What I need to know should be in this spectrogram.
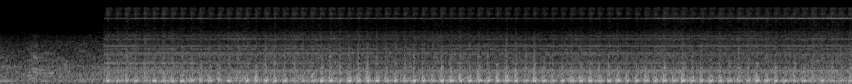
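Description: A helicopter's rotor and engine roar loudly with a fast throbbing beat.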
